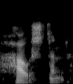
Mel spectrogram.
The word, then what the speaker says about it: Houston: Now, Soho is not a place near Houston, but it is a place near Houston. Houston Street is what this HO is referring to in New York. So, spelled the same, but pronounced differently.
